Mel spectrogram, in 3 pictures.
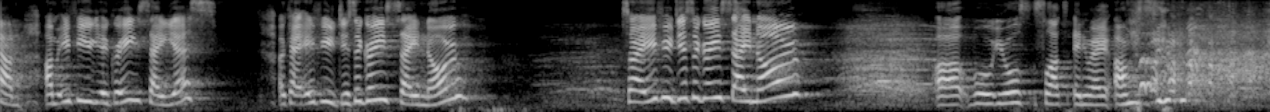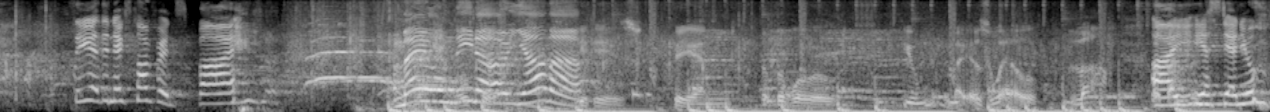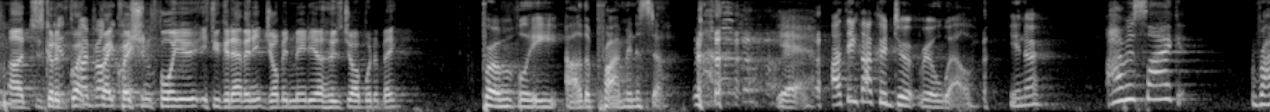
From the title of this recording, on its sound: LIVE AT THE WOMEN IN MEDIA CONFERENCE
